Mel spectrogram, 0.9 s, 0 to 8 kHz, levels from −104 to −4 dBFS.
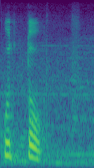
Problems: constant background noise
